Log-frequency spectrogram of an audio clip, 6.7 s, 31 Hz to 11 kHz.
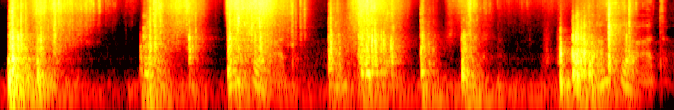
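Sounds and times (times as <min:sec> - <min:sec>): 
rustling: 0:00.1 - 0:05.0.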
